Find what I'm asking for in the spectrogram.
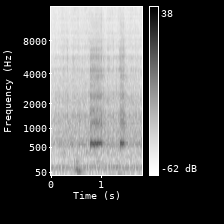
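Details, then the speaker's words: Two short, harsh squeals near 600 Hz from the motor of a second-hand Bachmann Blue Peter model locomotive on track, a dry motor bearing screeching; fixed by oiling. "it screamed and screened it has a dry bearing you can tell a dry bearing from the the noise it makes it's it's horrible"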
